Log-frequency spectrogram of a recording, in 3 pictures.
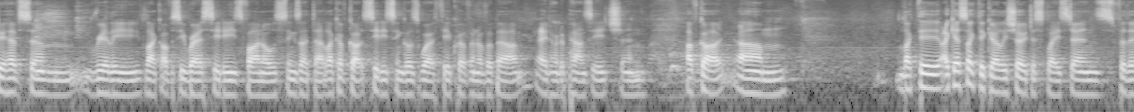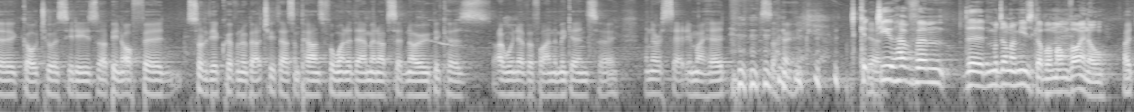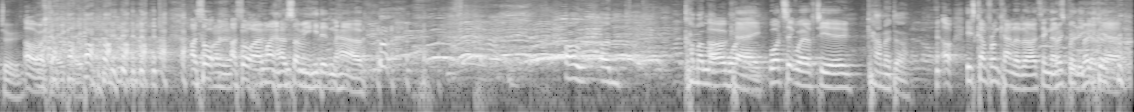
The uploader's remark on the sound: Recorded at the RVT on 21 October 2023. Joined by special guests on the stage and with a live link up to New York and LA.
